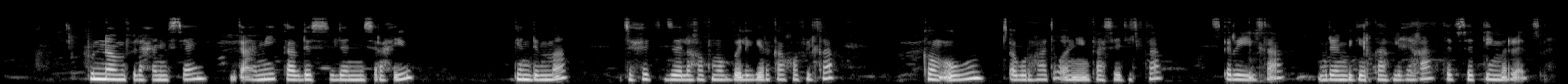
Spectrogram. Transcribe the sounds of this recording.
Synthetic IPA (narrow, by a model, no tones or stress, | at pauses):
b̥unːamɨflaħanmɨsajn | bɨt̪ʼaʕmikʰaβd̪ɐsɨlɐnːɨsɾaħɨjːu | ɡɨnd̪ɨmːa | t̪ʰɨħɨt̪zɐlɐxɐfmobɐliɡeɾkʰaxɐfilkʰa | kʰɐmʔuwʊnt͡sʼɐɡuɾxat̪ʰɐχʼɐ̰njuŋkʰasɐd̪ilkʰa | t͡sʼɨɾilkʰa̰bɨd̪ɐmbiɡeɾkʰaflħixat̪ʰɐt̪ʰɐ̥sɐt̪ʼːimɨ̰ɾɐ̰t͡sʼ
